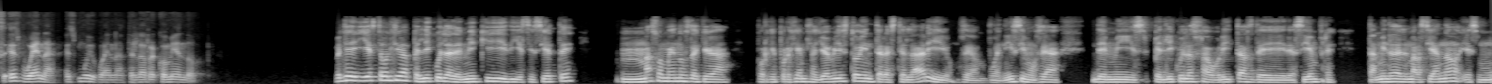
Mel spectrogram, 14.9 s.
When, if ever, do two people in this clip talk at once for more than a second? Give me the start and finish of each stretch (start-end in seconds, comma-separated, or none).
none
